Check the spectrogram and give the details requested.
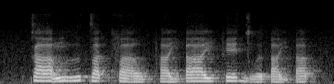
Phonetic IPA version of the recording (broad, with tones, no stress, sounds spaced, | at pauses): k aː˥˨ m ɯː˧˥ t̪ a˧˥ t̚ f aː˧˩ w pʰ a˩˧ j ʔ aː˧ j pʰ e˧˥ d u˩ ə̯ ʔ a˧˩ j ʔ a˧ p̚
